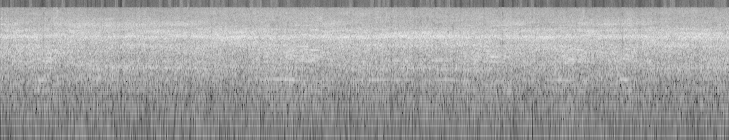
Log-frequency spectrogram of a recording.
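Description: Angle grinder with an abrasive disc grinding the steel of a rebar kris blade: a steady, loud grinding noise with a whine, unbroken throughout.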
